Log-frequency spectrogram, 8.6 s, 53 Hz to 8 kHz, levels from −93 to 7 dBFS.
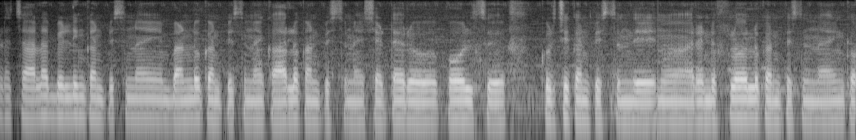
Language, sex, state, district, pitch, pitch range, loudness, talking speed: Telugu, male, Andhra Pradesh, Guntur, 110 Hz, 105-115 Hz, -18 LUFS, 125 wpm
